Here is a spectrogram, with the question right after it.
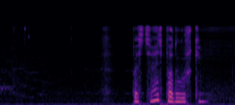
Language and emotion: Russian, neutral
